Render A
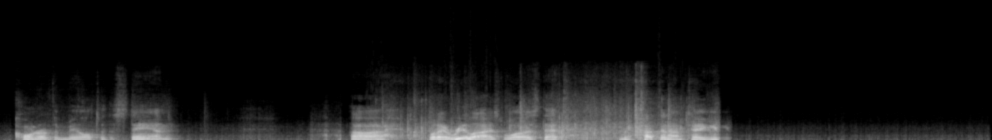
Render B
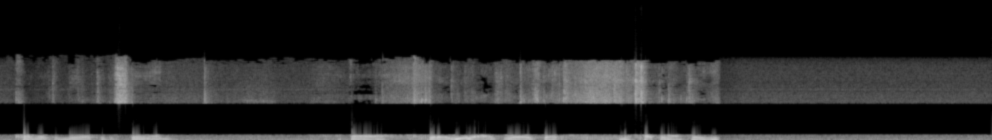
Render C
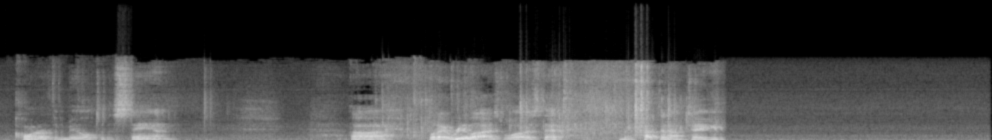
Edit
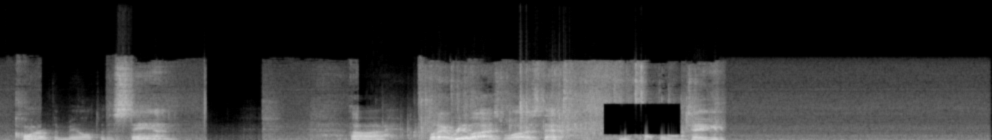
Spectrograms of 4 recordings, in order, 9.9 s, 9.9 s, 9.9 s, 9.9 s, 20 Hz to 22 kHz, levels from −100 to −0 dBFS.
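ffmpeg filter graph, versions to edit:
-filter_complex "[0:a]asplit=3[s0][s1][s2];[2:a]asplit=5[s3][s4][s5][s6][s7];[s3]atrim=end=0.422[s8];[s0]atrim=start=0.418:end=1.072[s9];[s4]atrim=start=1.068:end=2.072[s10];[s1]atrim=start=2.068:end=2.632[s11];[s5]atrim=start=2.628:end=3.592[s12];[s2]atrim=start=3.588:end=4.192[s13];[s6]atrim=start=4.188:end=6.042[s14];[1:a]atrim=start=6.038:end=6.822[s15];[s7]atrim=start=6.818[s16];[s8][s9]acrossfade=d=0.004:c1=hsin:c2=hsin[s17];[s17][s10]acrossfade=d=0.004:c1=hsin:c2=hsin[s18];[s18][s11]acrossfade=d=0.004:c1=hsin:c2=hsin[s19];[s19][s12]acrossfade=d=0.004:c1=hsin:c2=hsin[s20];[s20][s13]acrossfade=d=0.004:c1=hsin:c2=hsin[s21];[s21][s14]acrossfade=d=0.004:c1=hsin:c2=hsin[s22];[s22][s15]acrossfade=d=0.004:c1=hsin:c2=hsin[s23];[s23][s16]acrossfade=d=0.004:c1=hsin:c2=hsin"

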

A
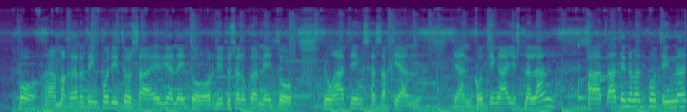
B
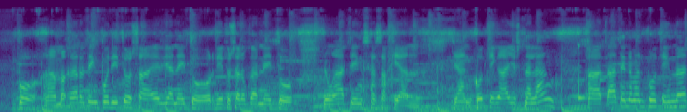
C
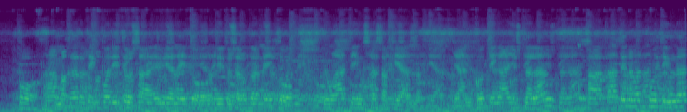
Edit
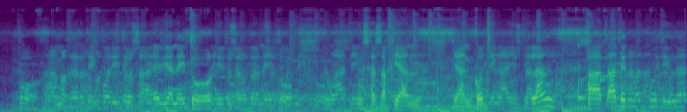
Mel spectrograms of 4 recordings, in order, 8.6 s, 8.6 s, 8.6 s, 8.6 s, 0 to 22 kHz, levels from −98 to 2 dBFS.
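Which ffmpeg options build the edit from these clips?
-filter_complex "[0:a]asplit=2[s0][s1];[2:a]asplit=4[s2][s3][s4][s5];[s2]atrim=end=1.922[s6];[1:a]atrim=start=1.918:end=2.642[s7];[s3]atrim=start=2.638:end=4.482[s8];[s0]atrim=start=4.478:end=6.132[s9];[s4]atrim=start=6.128:end=6.662[s10];[s1]atrim=start=6.658:end=7.822[s11];[s5]atrim=start=7.818[s12];[s6][s7]acrossfade=d=0.004:c1=hsin:c2=hsin[s13];[s13][s8]acrossfade=d=0.004:c1=hsin:c2=hsin[s14];[s14][s9]acrossfade=d=0.004:c1=hsin:c2=hsin[s15];[s15][s10]acrossfade=d=0.004:c1=hsin:c2=hsin[s16];[s16][s11]acrossfade=d=0.004:c1=hsin:c2=hsin[s17];[s17][s12]acrossfade=d=0.004:c1=hsin:c2=hsin"

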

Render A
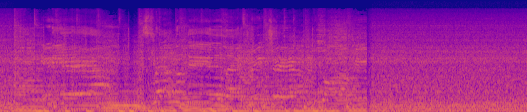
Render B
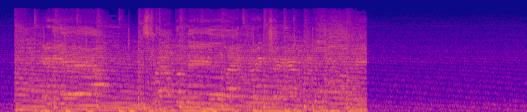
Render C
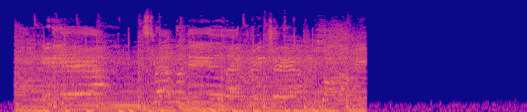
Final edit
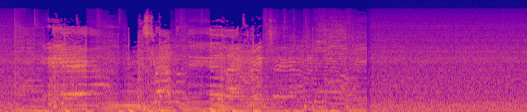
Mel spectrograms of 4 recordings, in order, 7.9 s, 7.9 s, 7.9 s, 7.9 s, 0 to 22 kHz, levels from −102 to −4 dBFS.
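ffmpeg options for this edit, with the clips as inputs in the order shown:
-filter_complex "[2:a]asplit=3[s0][s1][s2];[0:a]asplit=5[s3][s4][s5][s6][s7];[s3]atrim=end=0.732[s8];[s0]atrim=start=0.728:end=1.302[s9];[s4]atrim=start=1.298:end=1.912[s10];[s1]atrim=start=1.908:end=2.562[s11];[s5]atrim=start=2.558:end=3.152[s12];[s2]atrim=start=3.148:end=3.932[s13];[s6]atrim=start=3.928:end=4.572[s14];[1:a]atrim=start=4.568:end=5.172[s15];[s7]atrim=start=5.168[s16];[s8][s9]acrossfade=d=0.004:c1=hsin:c2=hsin[s17];[s17][s10]acrossfade=d=0.004:c1=hsin:c2=hsin[s18];[s18][s11]acrossfade=d=0.004:c1=hsin:c2=hsin[s19];[s19][s12]acrossfade=d=0.004:c1=hsin:c2=hsin[s20];[s20][s13]acrossfade=d=0.004:c1=hsin:c2=hsin[s21];[s21][s14]acrossfade=d=0.004:c1=hsin:c2=hsin[s22];[s22][s15]acrossfade=d=0.004:c1=hsin:c2=hsin[s23];[s23][s16]acrossfade=d=0.004:c1=hsin:c2=hsin"

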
